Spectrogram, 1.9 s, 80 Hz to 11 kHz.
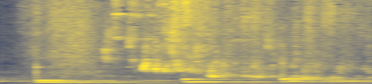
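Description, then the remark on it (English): Water pours into a liquid measuring cup with a rising, bubbly gurgle, the pitch climbing as it fills; fairly clear, with no talking. A quarter cup of filtered or distilled water is being measured out. “So in order to do so, we are going to measure a quarter cup of filtered or distilled water in a liquid measuring cup and heat it up in the microwave until it's steaming, which might take about 1 to 1.5 minutes.”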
